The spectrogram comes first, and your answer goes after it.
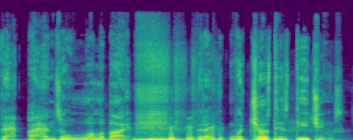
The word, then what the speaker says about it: Renzo: It's Renzo. Okay. Gracie. R's in Portuguese. Mhm. Portuguese is pronounced H. And all the Gracies are named with an R at the, Hobson, Hickson. Those are all R's.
